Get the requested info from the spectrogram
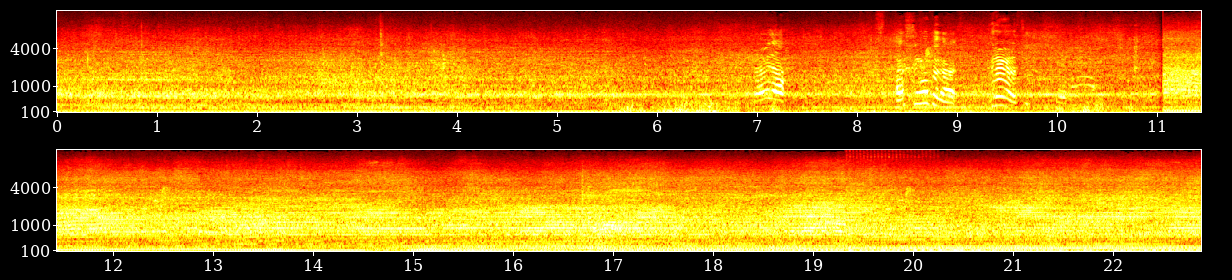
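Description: A steady low mechanical hum like a running engine, which changes character abruptly about eleven seconds in, with a few brief bursts of voices or laughter between about seven and ten seconds in.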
